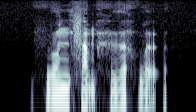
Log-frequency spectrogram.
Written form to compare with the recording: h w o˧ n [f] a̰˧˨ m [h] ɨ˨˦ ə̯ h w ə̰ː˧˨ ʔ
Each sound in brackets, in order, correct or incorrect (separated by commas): correct, correct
